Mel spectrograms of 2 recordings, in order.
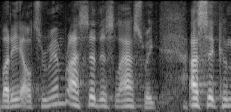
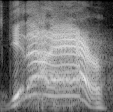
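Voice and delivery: sudden high, full-force shout; explosive, drawn-out parental yell; yelling at kids; 16 dB louder than usual. Acted. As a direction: holler it like a fed-up parent at the kids. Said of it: "You might be yelling at your kids".

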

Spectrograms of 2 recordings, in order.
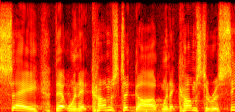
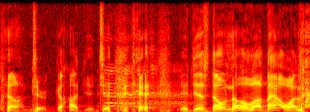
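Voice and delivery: low, soft, chuckling through the words; a quiet laughing joke about some of you; laughing aside; 4 semitones lower, 3 dB quieter than usual. Retold or imitated. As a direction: tease the congregation while laughing. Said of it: "and I've said".

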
